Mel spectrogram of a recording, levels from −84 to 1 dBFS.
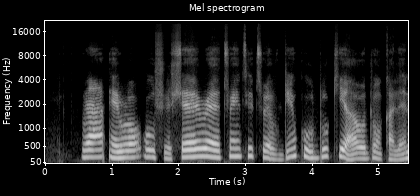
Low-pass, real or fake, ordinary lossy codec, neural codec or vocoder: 19.8 kHz; fake; Opus, 24 kbps; codec, 44.1 kHz, 2.6 kbps, DAC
